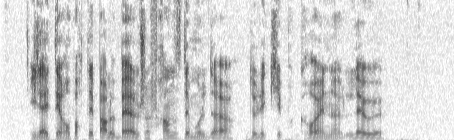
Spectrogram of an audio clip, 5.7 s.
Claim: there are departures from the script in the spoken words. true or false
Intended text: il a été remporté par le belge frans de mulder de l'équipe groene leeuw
false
